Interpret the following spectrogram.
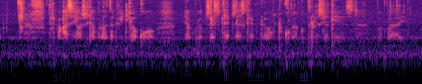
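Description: Close-miked mouth sounds of chewing: a quick run of wet smacks and clicks, several a second.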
